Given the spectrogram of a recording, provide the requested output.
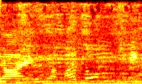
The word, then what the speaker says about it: Clamato: Oh, it's salt, lime, something like a soy sauce, and clamato. Clamato. What's a clamato? Clamato. How do you pronounce it in English? Clamato? No, clamato. Clamato, yes. No, it's a tomato juice.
